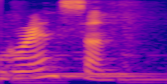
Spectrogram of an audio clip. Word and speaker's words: grandson: E o que tá ali de vermelho aqui embaixo, ó, não dá pra ver por causa do fundo, mas aqui em grandson, o D é mudo.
